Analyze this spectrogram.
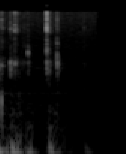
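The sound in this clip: Keys clatter on a computer keyboard in a short burst of typing, a few quick clicks over about a second before everything falls silent.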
